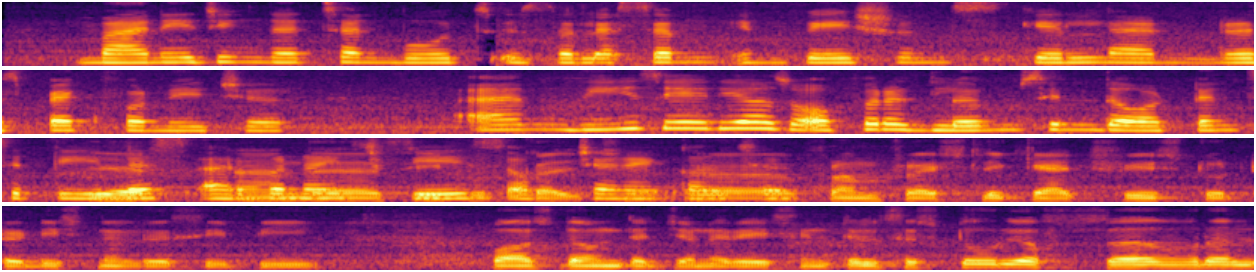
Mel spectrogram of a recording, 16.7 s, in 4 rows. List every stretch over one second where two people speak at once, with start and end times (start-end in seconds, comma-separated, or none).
8.6-11.0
